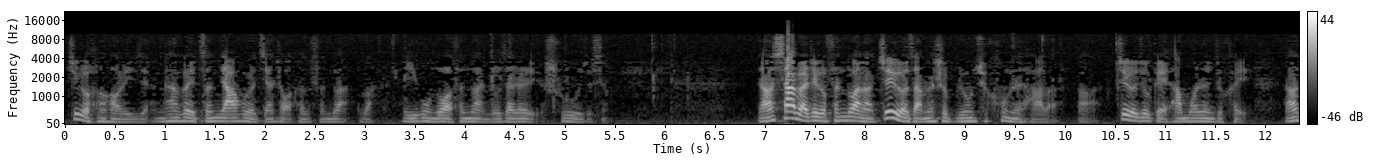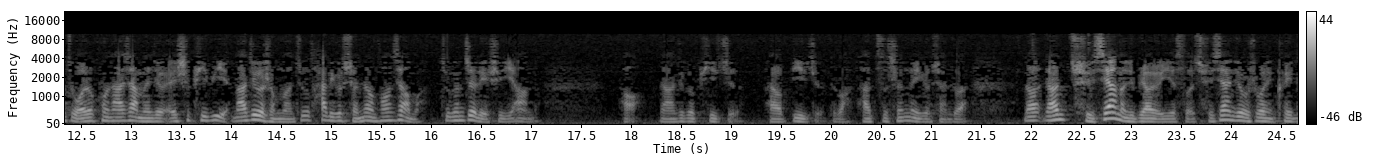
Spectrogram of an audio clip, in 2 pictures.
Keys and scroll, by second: 3.2-4.4 typing, 4.8 Return, 9.8 ctrl+z.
